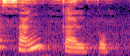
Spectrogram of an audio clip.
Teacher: माँ उसी वर्ग के पांचवें वर्ण में बदल जाता है और अब इसे अनुस्वार के रूप में दर्शाया जाता है।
